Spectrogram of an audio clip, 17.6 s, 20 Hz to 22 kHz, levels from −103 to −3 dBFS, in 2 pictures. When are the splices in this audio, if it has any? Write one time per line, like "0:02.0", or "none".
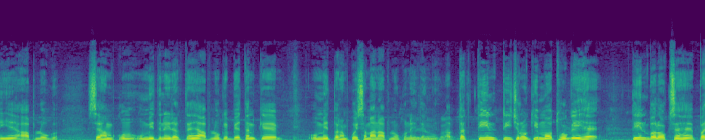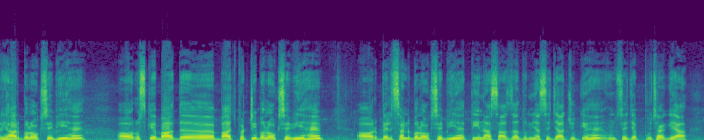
0:05.6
